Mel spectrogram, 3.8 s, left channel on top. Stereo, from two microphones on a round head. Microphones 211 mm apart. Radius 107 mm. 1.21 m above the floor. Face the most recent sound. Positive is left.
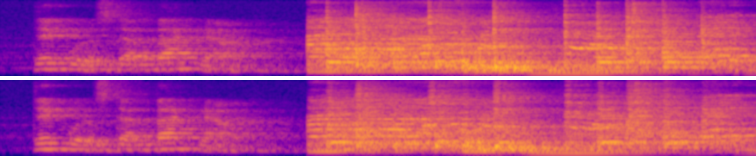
turn(degrees=70)  # may be behind; listen again after turning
